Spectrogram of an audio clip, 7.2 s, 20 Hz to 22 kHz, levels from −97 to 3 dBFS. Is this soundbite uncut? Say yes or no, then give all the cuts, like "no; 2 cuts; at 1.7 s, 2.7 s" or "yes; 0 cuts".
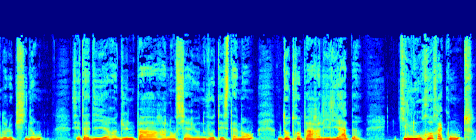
yes; 0 cuts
